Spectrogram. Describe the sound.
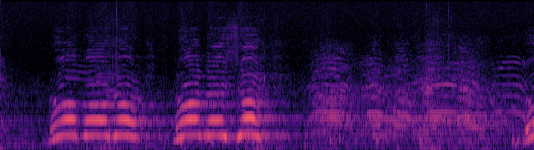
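A crowd chants and shouts at a demonstration against deportations in Berlin. Loud, sustained chanted phrases rise over the noise, followed by a looser, more diffuse crowd roar of many voices.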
